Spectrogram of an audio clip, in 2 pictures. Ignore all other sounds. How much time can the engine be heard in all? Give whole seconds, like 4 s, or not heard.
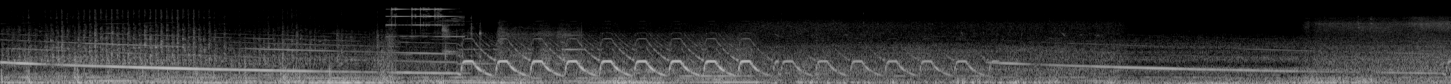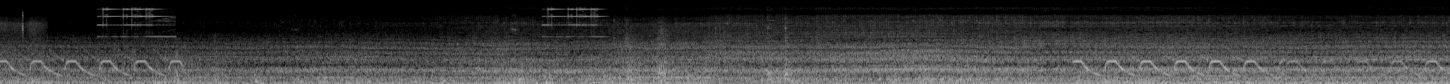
29 s.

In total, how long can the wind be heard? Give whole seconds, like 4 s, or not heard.
29 s.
